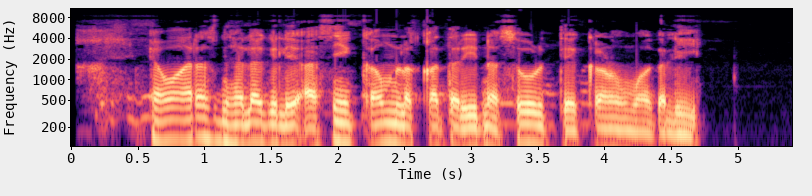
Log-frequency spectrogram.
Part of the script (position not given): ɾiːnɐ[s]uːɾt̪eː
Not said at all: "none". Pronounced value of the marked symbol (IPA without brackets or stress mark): s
